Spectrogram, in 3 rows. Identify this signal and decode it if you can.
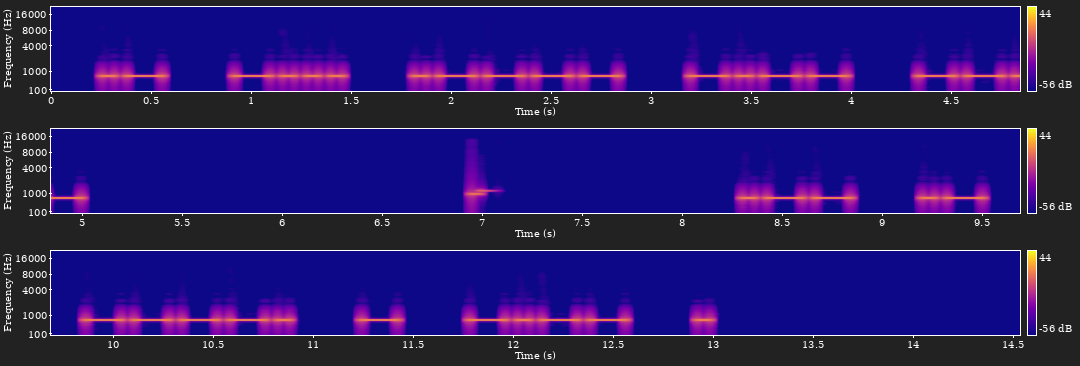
Morse code, heard as a keyed tone, about 20 wpm, spaced as for 15 wpm, 700 Hz. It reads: AB1YO WA9TYE
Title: 186 Lesson 30g - Letter b - Call Signs 20wpm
